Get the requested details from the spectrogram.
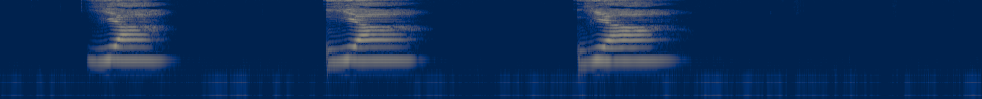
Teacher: When pronouncing ya, first pronounce the simple vowel I, and then gradually switch to pronounce another simple vowel, ah. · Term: rising compound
